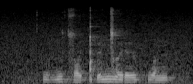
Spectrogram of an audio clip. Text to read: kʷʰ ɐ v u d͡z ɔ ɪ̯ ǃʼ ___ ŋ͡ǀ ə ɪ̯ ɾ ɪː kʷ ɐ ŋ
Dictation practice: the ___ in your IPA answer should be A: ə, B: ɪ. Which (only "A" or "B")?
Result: B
